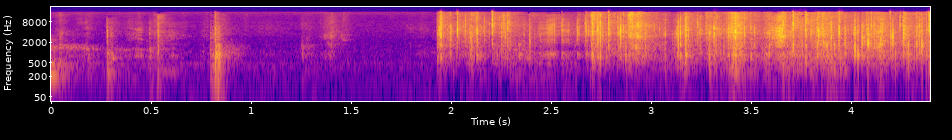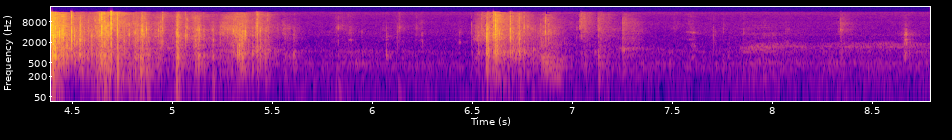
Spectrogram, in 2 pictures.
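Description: Foil wrapper of a Pokémon TCG booster pack crinkling and tearing as it is ripped open by hand: a dense crackle starting about two seconds in and lasting some three seconds, then one short rustle.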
